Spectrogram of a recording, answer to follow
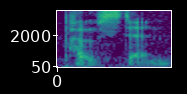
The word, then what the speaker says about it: Poston: I have heard her say that it is pronounced Poston so I will forever now be saying Ashley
